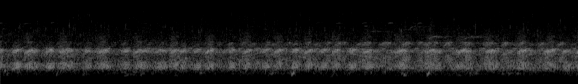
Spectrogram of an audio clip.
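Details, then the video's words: Massed frogs at a river produce a steady, throbbing croak chorus, rapid repeated pulses blending into a constant two-toned buzz for the whole stretch. "Frog Sounds | Soothing sounds of river and frogs"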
